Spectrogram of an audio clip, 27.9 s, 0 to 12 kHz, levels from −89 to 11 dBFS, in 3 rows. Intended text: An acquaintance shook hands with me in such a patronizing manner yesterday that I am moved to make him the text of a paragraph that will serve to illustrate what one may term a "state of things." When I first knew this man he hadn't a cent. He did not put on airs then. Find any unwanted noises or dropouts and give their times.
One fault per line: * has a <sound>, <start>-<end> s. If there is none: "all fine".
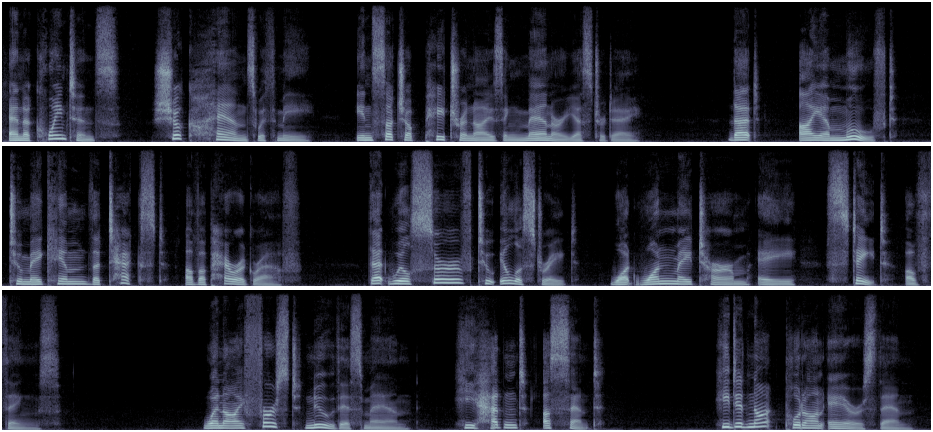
all fine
